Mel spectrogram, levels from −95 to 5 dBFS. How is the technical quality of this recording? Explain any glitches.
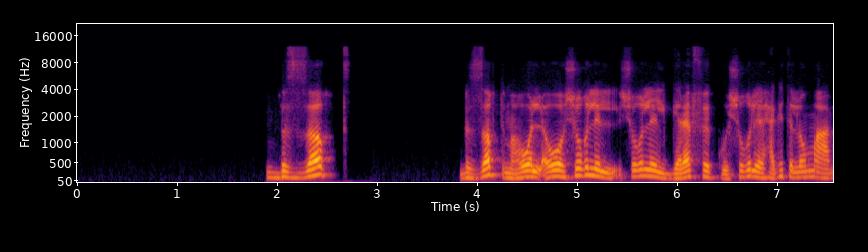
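No glitches or technical faults can be heard anywhere in the recording.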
